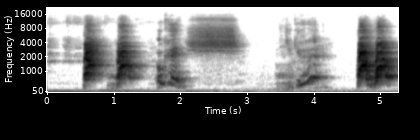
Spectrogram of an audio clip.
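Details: Eight-month-old male miniature schnauzer going crazy over a certain ball: three sharp, harsh barks, two close together early and one late, with a person's short speech and a brief hiss between them.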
